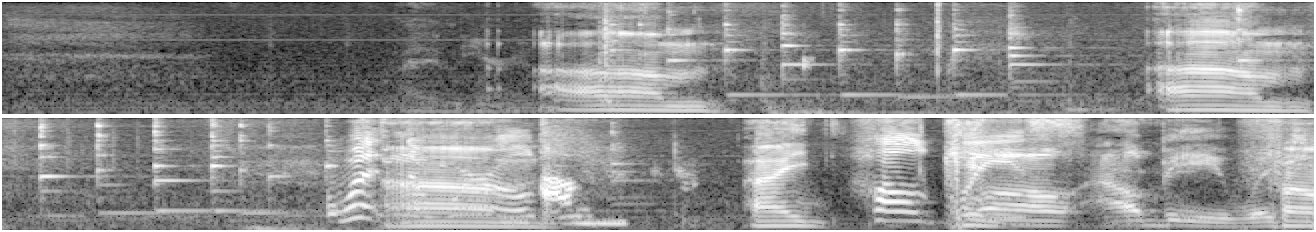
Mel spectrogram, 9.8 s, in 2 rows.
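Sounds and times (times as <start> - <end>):
faint steady hum: 0.0 - 9.8
speech: 2.0 - 2.9, 4.3 - 5.2, 6.2 - 9.8
pay phone ringing: 2.2 - 7.5.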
